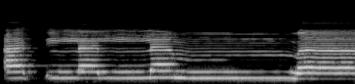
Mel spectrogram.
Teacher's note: میم مشدد پر ہمیشہ غنہ ہوتا ہے تو یہاں پر غنہ بھی لازمی کرنا ہے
